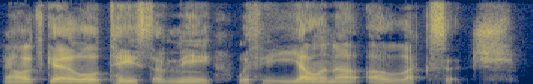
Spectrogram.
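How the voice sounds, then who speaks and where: A man's voice: lowish voice, fairly even intonation, moderate pace, darkish tone. Playful young male podcast host. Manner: curious, playful questioning. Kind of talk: casual conversational interview.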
